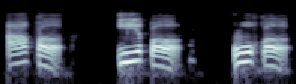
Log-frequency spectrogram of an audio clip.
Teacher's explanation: nah ini dia terdengar tebal ya terdengar tebal karena hurufnya ee lidahnya naik ke langit-langit ya lidahnya naik makanya dia kedengarannya tebal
